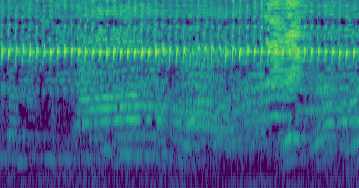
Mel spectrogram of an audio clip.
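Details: Plain prinia singing a fast, even run of high, dry notes at about three and a half per second. Warbling and chattering from other birds fills the background.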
